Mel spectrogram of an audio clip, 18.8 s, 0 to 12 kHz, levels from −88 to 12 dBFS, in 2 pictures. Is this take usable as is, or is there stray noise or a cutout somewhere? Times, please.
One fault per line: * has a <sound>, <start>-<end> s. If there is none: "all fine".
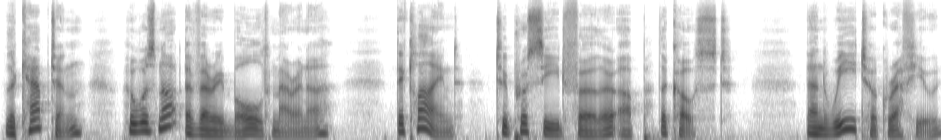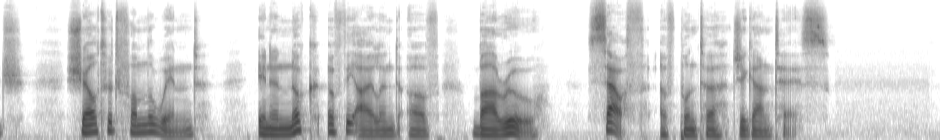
all fine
